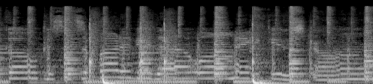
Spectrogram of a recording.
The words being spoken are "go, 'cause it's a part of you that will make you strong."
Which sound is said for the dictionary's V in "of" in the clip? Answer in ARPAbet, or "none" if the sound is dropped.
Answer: V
